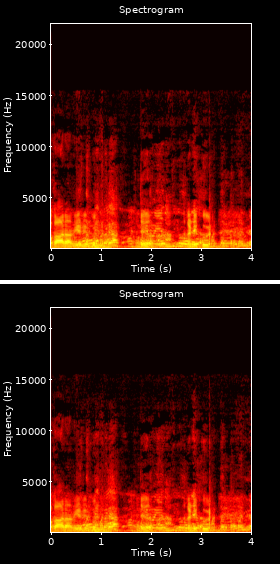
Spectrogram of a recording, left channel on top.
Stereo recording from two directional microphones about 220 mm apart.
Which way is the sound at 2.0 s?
40° left (ahead or behind).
